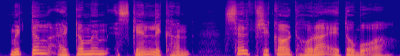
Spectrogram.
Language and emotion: Santali, neutral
